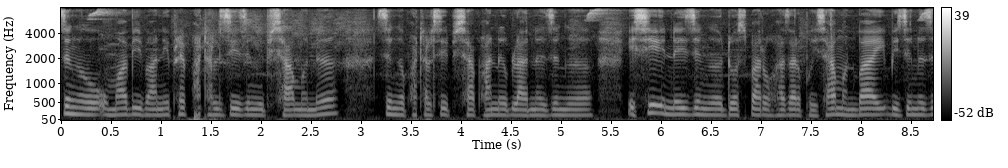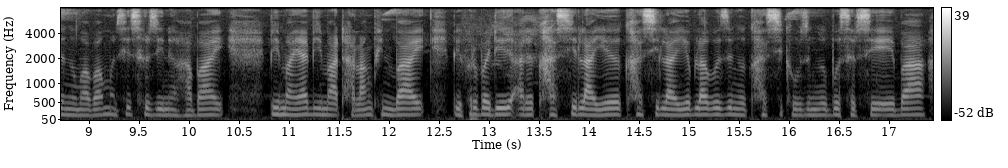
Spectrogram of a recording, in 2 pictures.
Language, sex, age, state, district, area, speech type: Bodo, female, 30-45, Assam, Chirang, rural, spontaneous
